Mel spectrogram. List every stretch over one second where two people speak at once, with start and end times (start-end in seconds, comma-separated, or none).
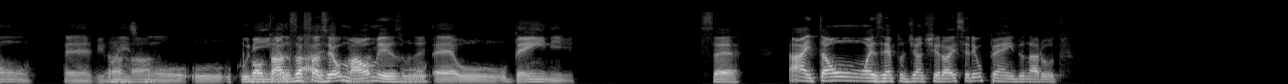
2.5-4.3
